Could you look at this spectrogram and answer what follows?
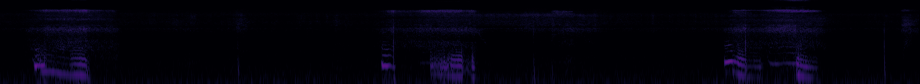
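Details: A cat snores in slow, regular bursts, about twelve breaths a minute, with quiet pauses between them.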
